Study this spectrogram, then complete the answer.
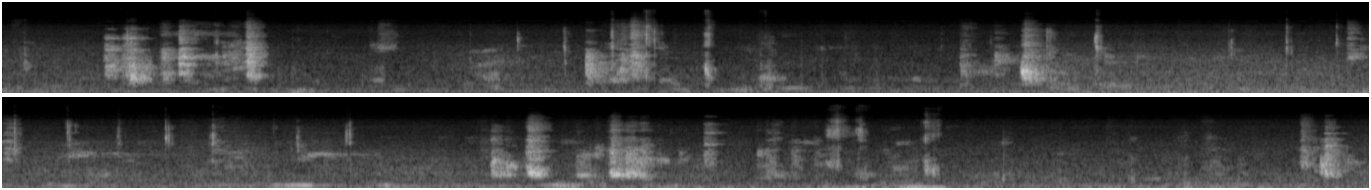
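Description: A young man chews food noisily with his mouth close by.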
